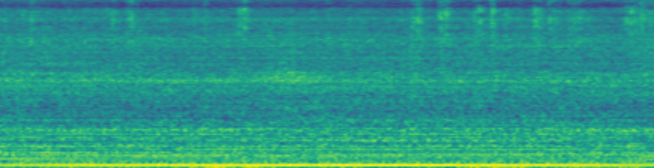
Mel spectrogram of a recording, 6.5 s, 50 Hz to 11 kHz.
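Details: BLUETTI Elite 100 V2 power station (1,800 W, 1,024 Wh, pure sine wave) unplugged from the grid and running a small microwave from its battery: a steady low hum and even fan whir with no rattles, normal running.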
